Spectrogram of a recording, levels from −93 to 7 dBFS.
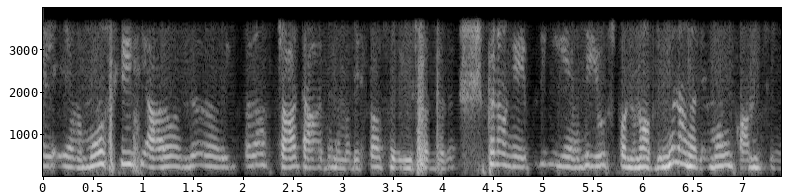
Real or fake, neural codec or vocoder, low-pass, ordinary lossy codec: fake; vocoder, 24 kHz, 100 mel bands, Vocos; 3.6 kHz; none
